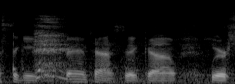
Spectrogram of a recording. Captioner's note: laughs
